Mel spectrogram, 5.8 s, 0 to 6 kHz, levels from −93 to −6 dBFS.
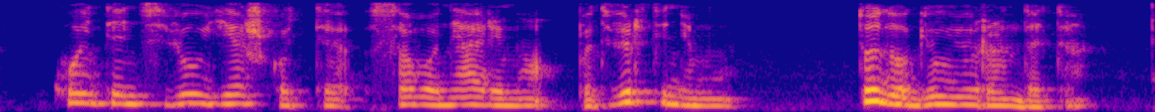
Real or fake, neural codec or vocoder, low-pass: fake; codec, 16 kHz, 16 kbps, FunCodec, trained on Chinese and English, 50 frames a second; 5.4 kHz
